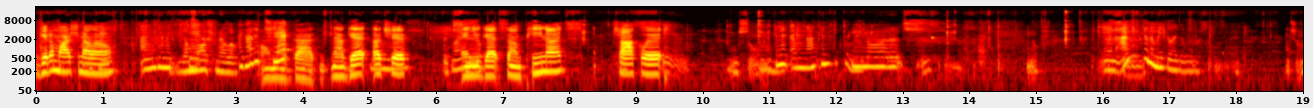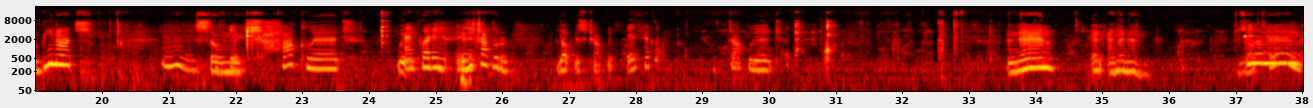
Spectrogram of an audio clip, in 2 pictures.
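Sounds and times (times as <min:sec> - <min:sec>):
faint room noise: 0:00.0 - 0:38.0.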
